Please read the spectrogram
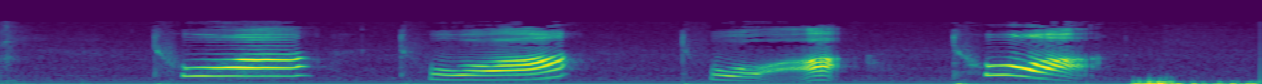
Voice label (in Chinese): "tuo", pinyin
